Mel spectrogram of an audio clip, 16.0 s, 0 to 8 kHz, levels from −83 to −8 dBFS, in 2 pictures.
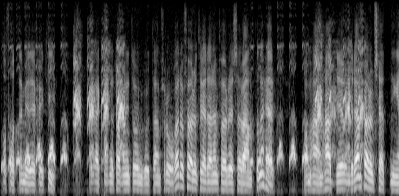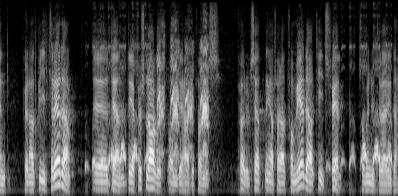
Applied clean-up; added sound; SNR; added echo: neural mask model RNNoise.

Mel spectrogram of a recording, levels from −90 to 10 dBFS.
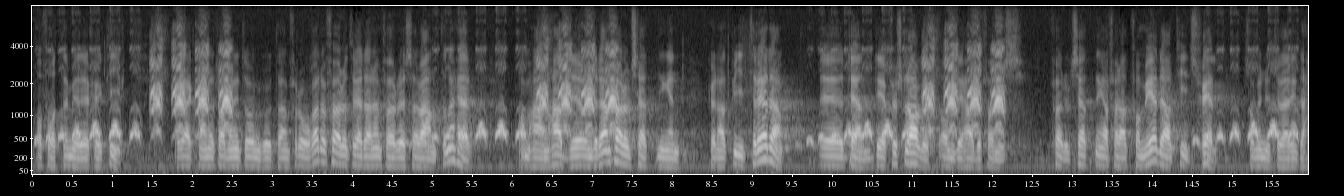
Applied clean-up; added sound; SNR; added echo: none; Animal; 3 dB; none.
